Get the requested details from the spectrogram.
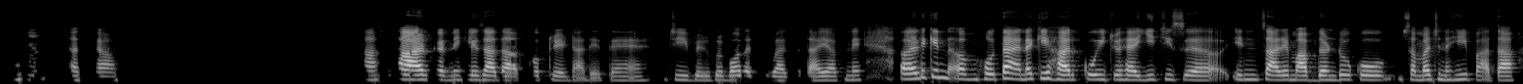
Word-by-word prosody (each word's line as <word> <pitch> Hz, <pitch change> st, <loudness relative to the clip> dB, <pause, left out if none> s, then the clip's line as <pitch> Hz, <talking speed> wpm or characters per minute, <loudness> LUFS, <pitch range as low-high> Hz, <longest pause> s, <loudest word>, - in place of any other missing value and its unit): हुँ, 225 Hz, -, -14 dB, 0.5 s
अच्छा। 190 Hz, -1 st, -9 dB, 2.5 s
हाँ, 210 Hz, -1 st, -3 dB, 0.2 s
हार 225 Hz, -1 st, +10 dB
करने 210 Hz, -1 st, -3 dB
के 215 Hz, +1 st, -15 dB
लिए 210 Hz, -, -2 dB
ज़्यादा 205 Hz, -2 st, +2 dB
आपको 205 Hz, -, -9 dB
प्रेरणा 185 Hz, -, -7 dB
देते 100 Hz, -, -13 dB
हैं। 190 Hz, 0 st, -12 dB, 0.2 s
जी, 215 Hz, -1 st, -7 dB
बिल्कुल 200 Hz, 0 st, -9 dB
बहुत 205 Hz, +1 st, -3 dB
अच्छी 200 Hz, -1 st, -10 dB
बात 185 Hz, -2 st, -5 dB
बताई 190 Hz, -1 st, -4 dB
आपने। 200 Hz, +2 st, -7 dB, 0.4 s
अ, 250 Hz, 0 st, +6 dB
लेकिन 325 Hz, 0 st, +1 dB
अ, -, -, 0 dB, 0.2 s
होता 250 Hz, +2 st, +6 dB
है 250 Hz, -3 st, +6 dB
ना 245 Hz, -, +5 dB
कि 275 Hz, +2 st, +1 dB
हर 225 Hz, -1 st, +7 dB
कोई 230 Hz, -1 st, -1 dB
जो 220 Hz, -, -2 dB
है 215 Hz, -2 st, +3 dB
ये 215 Hz, +3 st, -6 dB
चीज़, 230 Hz, -2 st, -9 dB
इन 220 Hz, +2 st, -4 dB
सारे 215 Hz, -2 st, +4 dB
मापदंडों 210 Hz, +2 st, +1 dB
को 215 Hz, -, +2 dB, 0.4 s
समझ 220 Hz, +1 st, -1 dB
नहीं 220 Hz, +1 st, -6 dB
पाता 195 Hz, -1 st, 0 dB
210 Hz, 155 wpm, -24 LUFS, 200-225 Hz, 2.5 s, हार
